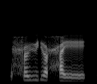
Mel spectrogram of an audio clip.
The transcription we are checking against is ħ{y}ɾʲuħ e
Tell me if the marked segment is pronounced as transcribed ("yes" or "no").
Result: yes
